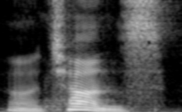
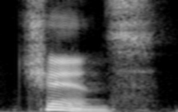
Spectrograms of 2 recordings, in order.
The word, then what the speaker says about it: chance: 기회라고 되어있구요 전 물론 미국 발음이 이제 최은 쓰라고 발음을 하고요 영국 빠름은 찬스 라고 발음합니다 우리말로 도 그냥 찬스 라고 얘기를 하는데 영국식 발음 에서 따 온 거겠죠 최 s 미국 빠른 챈스 미국 발음 찬스 찬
